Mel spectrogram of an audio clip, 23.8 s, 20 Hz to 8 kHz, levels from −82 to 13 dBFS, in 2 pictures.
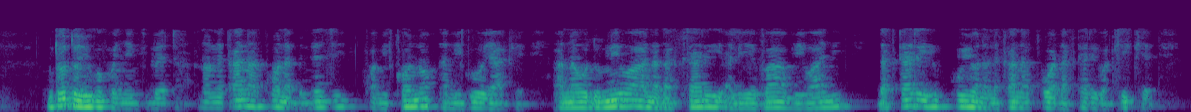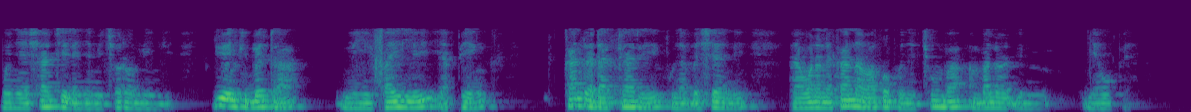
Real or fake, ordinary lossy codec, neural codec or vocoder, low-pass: real; AAC, 16 kbps; none; 7.2 kHz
